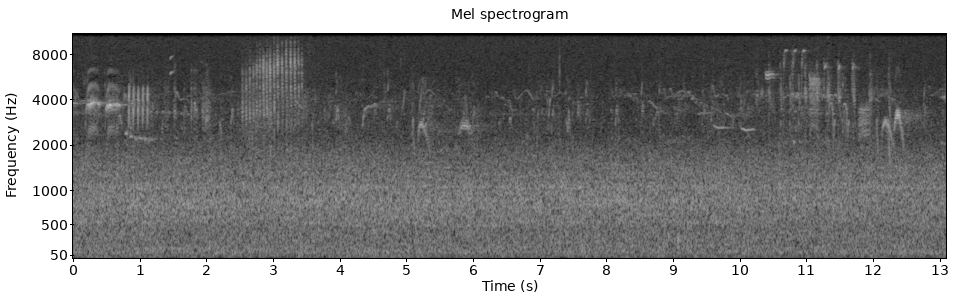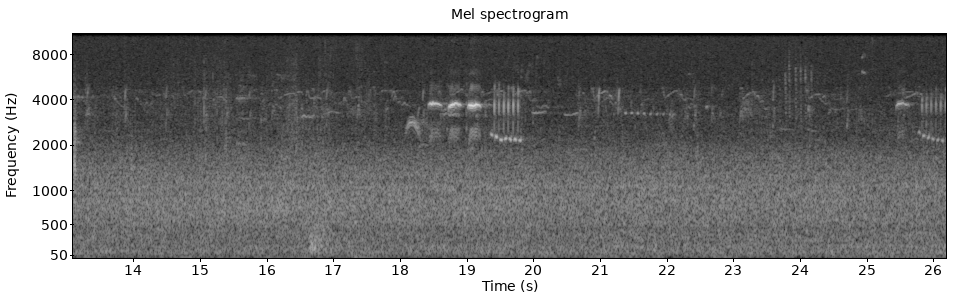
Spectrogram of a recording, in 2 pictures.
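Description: Birds chirping in short trills and falling notes, loudest in a burst a little after halfway, over a steady rushing background noise.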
